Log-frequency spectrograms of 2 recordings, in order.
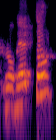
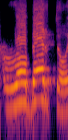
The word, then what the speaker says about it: Roberto: So many of you have seen the word Roberto. Notice it's not Roberto, it's Roberto. Okay? Even though it's only one R.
